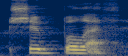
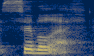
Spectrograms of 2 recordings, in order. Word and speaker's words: shibboleth: they would tell him then say shibboleth but he would say sybileth because he couldn't pronounce it correctly so they would seize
